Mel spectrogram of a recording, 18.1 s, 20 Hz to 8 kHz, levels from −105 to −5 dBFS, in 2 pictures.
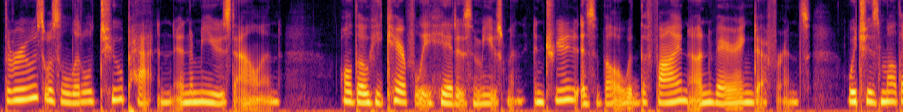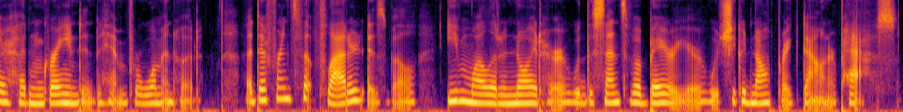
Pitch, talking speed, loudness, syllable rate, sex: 205 Hz, 185 wpm, -20 LUFS, 5.9 syllables/s, female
